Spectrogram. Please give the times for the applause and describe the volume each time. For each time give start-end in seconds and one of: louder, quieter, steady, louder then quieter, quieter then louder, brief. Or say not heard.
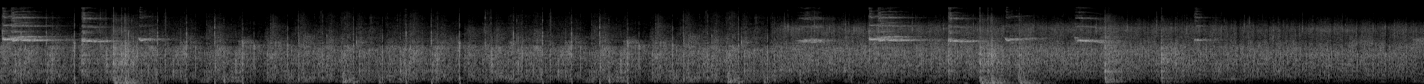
0.0-14.2 steady.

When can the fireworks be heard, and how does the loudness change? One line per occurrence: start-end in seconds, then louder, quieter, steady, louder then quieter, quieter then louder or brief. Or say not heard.
0.0-1.6 brief
8.0-12.1 quieter.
